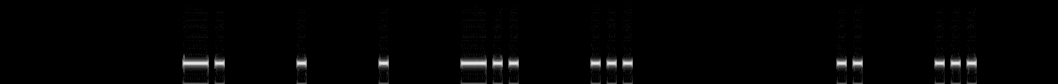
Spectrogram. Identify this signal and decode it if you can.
Morse code, heard as a keyed tone, about 15 wpm, spaced as for 8 wpm, 1000 Hz. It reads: NEEDS IS
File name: qotdfiles / 8wpm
